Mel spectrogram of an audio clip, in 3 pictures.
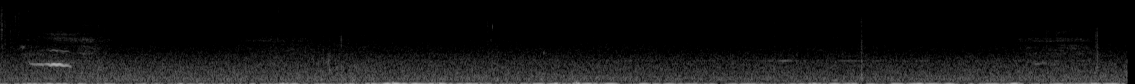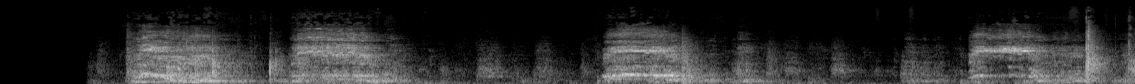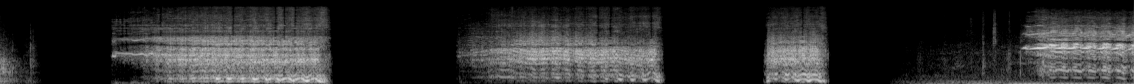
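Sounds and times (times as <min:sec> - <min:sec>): horse neighing: 0:12.6 - 0:15.6, 0:17.3 - 0:19.2, 0:20.4 - 0:22.6, 0:23.8 - 0:26.0, 0:27.3 - 0:29.4, 0:30.4 - 0:31.0, 0:32.9 - 0:34.0.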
